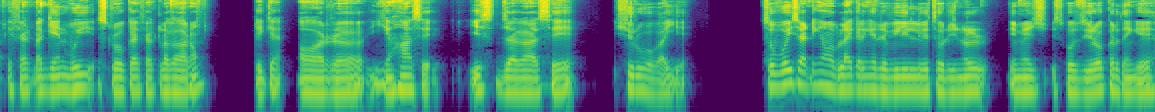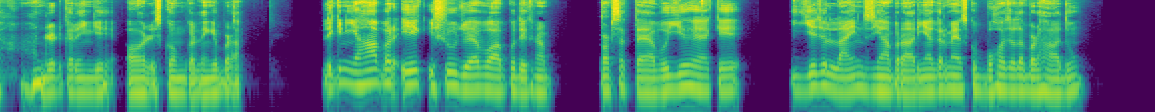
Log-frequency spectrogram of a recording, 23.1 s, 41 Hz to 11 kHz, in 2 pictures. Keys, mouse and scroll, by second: 0.0-0.6 typing, 1.4 Down, 1.7 Return, 3.1-5.6 drag, 11.1-11.7 drag, 12.6-15.4 drag, 16.6-18.3 scroll up 1, 18.3 space, 18.5 click, 18.8 space, 21.5-23.1 drag.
